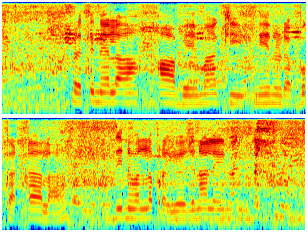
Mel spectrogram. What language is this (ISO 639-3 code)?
tel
